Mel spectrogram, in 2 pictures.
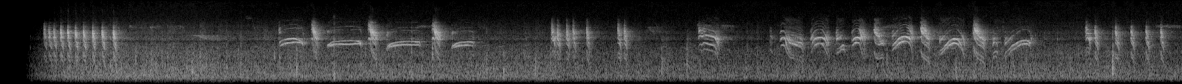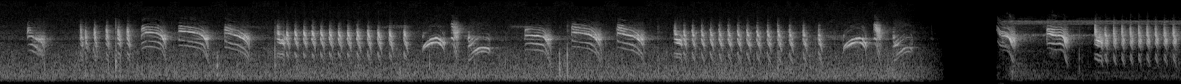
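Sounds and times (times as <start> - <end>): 
half-collared gnatwren singing trills and chips in South America: 0.4 - 21.1, 21.8 - 23.6.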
